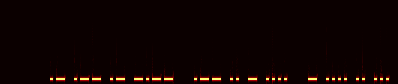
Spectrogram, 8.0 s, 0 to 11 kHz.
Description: Morse code, heard as a keyed tone, about 19 wpm, 700 Hz. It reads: AWAY WITH THIS
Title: Sentences from Top 1100 Words 20wpm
